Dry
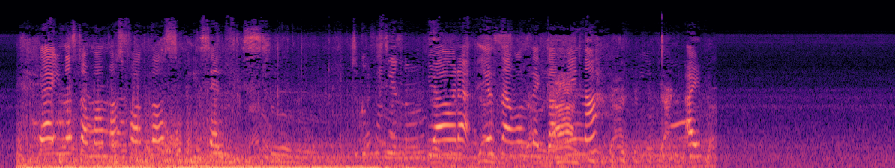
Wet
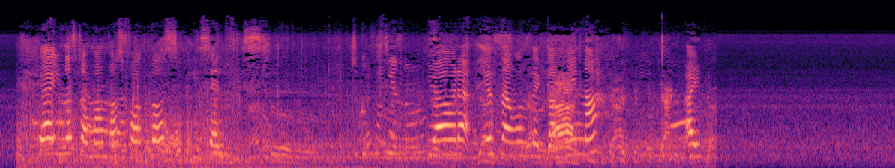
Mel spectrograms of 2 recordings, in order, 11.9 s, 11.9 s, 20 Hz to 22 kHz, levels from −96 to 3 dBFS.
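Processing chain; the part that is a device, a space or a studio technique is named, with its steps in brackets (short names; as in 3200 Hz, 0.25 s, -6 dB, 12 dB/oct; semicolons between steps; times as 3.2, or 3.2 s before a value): filter by subtraction (in parallel: LPF 1000 Hz 12 dB/oct + phase invert); 3.32–4.44 on the sum: notch 2000 Hz, Q 9.3; gain +4.5 dB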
